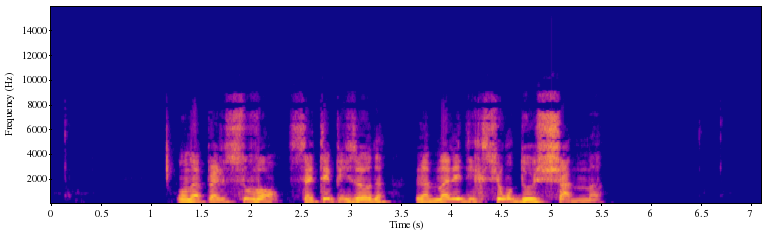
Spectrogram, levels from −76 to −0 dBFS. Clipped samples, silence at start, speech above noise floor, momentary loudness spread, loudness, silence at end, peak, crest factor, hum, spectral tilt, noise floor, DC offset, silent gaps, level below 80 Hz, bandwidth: under 0.1%; 1.15 s; over 76 dB; 13 LU; -14 LUFS; 1.6 s; 0 dBFS; 16 dB; none; -4.5 dB/octave; under -90 dBFS; under 0.1%; none; -60 dBFS; 9.6 kHz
